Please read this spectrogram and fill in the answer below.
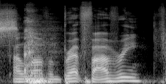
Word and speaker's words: Favre: Brett Favrey. Favy.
